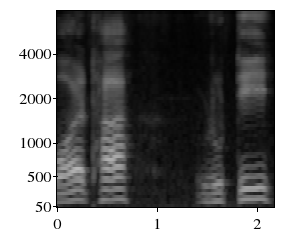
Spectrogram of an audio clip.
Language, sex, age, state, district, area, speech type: Assamese, male, 30-45, Assam, Dhemaji, rural, spontaneous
